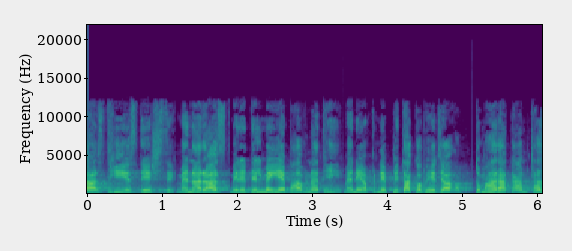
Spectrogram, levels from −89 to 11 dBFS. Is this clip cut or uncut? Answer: cut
